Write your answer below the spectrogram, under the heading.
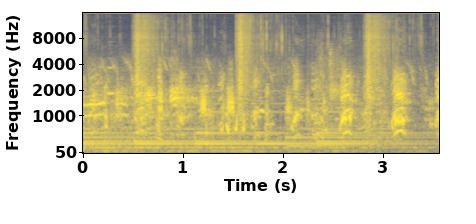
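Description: A young female puppy, being raised in a family barn, yelps and whimpers in short, high squeaky bursts, repeated unevenly over a low steady hum, with no one talking.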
